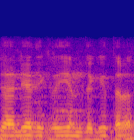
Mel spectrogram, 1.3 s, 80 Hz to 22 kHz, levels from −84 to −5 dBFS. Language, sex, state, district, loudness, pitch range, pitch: Hindi, male, Chhattisgarh, Raigarh, -26 LUFS, 105-110 Hz, 110 Hz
